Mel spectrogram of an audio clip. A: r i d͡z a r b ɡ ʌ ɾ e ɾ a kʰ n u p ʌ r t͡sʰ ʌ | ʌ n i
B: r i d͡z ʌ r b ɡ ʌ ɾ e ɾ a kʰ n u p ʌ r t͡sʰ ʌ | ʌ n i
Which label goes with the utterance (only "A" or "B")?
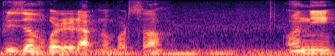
B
